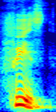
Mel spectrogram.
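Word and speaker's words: face: रूप में उच्चारण करेंगे इ है दोस्तों इसका उच्चारण ए के रूप में करेंगे ठीक है फेस और दोस्तों आपको रूल याद याद रखना है दो कंसोनेंट के बीच में ए आएगा उसके तुरंत बाद एक कंसोनेंट को छोड़कर इ आना चाहिए तब दोस्तों ए के रूप में करेंगे क्लियर हो जाएगा फेस उसके बाद नेक्स्ट देखते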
